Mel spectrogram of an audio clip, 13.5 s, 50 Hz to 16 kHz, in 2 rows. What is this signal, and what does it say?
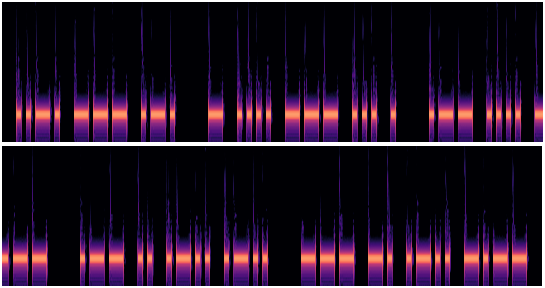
Morse code, heard as a keyed tone, about 20 wpm, 700 Hz. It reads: FOR THOSE WHO WILL ONLY
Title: Sentences from Top 1000 Words - Review Part 6 - 20wpm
